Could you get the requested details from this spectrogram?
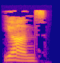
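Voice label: "yawns", British English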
